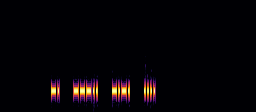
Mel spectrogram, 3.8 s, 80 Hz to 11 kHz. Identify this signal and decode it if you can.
Morse code, heard as a keyed tone, about 53 wpm, spaced as for 29 wpm, 700 Hz. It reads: N8CH
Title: USA Call Signs - 4 Characters - 3x Character Spacing - 50wpm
